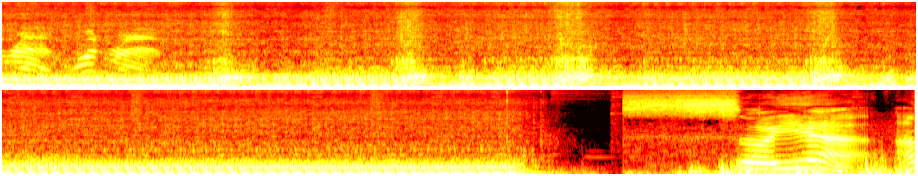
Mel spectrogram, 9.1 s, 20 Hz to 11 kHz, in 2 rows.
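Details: Rebuilt wrecked 2021 Aprilia RSV4 V4, run briefly without coolant: strong, even burble with crisp blips, no misfire or knock, and no smoke despite concern over possibly corroded piston rings, then shut off. Normal running.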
